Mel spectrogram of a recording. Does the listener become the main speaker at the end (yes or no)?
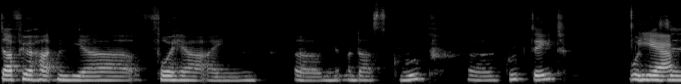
no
